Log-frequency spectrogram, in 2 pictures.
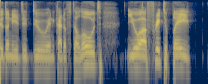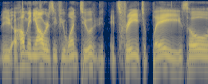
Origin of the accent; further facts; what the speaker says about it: Rio de Janeiro, Brazil; accent: Brazilian; English is a second language; And I am here from Brazil, Rio de Janeiro.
